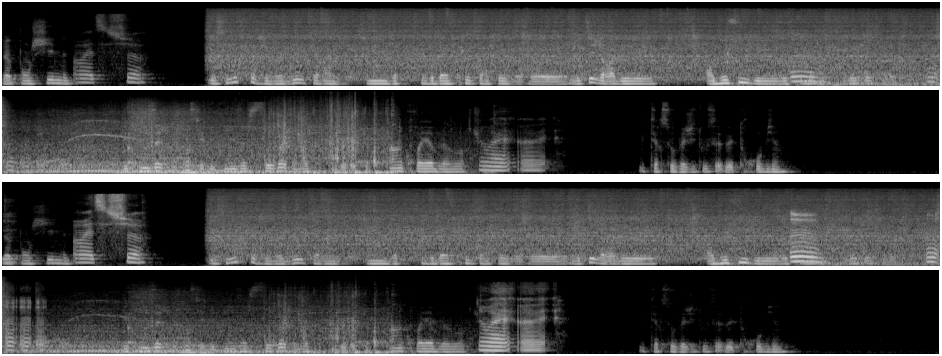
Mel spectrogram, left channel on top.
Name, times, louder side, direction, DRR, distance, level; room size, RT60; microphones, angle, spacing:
voice 1, 0.0-0.7 2.1-6.6 7.0-9.0 9.7-10.1 10.4-14.3 15.9-17.2, left 3 dB, 40° left, 0.5 m, -25 dB
voice 2, 0.7-1.4 7.9-8.3 9.2-9.8 14.1-14.8, right 7 dB, 70° right, 0.5 m, -22 dB
sound 1, 2.0-9.4, left 1 dB, 25° left, 5.4 m, -28 dB
Motorcycle / Engine starting, 7.1-14.3, left 4 dB, 85° left, 0.8 m, -27 dB
11.5 x 9.2 x 5.4 m
head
